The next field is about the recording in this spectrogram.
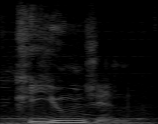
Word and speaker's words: Kuyumjin: Kumujidin. – It's actually my cousin. It's Kuyumjin. – Kuyumjin. – I can't spell it, though. – K-O-U.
